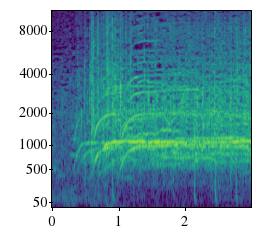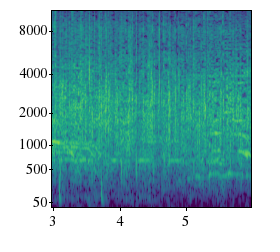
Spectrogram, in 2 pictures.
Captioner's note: crowd cheering; crowd applauding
